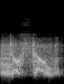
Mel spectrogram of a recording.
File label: aircraft destroyed mood low, speech pol; War Thunder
